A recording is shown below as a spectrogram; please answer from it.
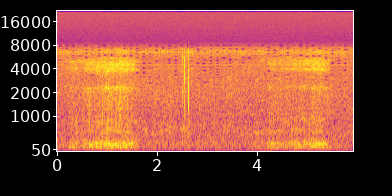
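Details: Snoring: two soft, low, fluttering snores about four seconds apart (around 15 breaths a minute) in a quiet room; ordinary snoring.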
